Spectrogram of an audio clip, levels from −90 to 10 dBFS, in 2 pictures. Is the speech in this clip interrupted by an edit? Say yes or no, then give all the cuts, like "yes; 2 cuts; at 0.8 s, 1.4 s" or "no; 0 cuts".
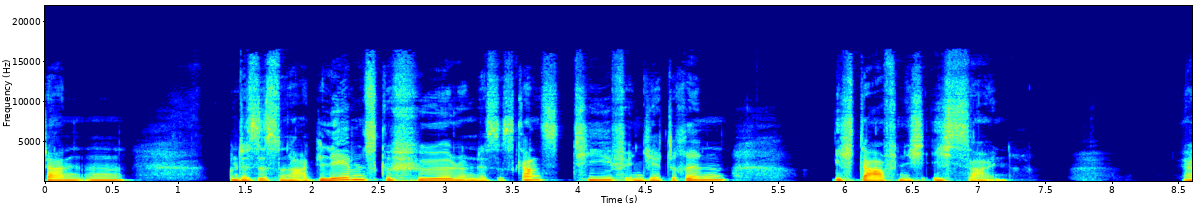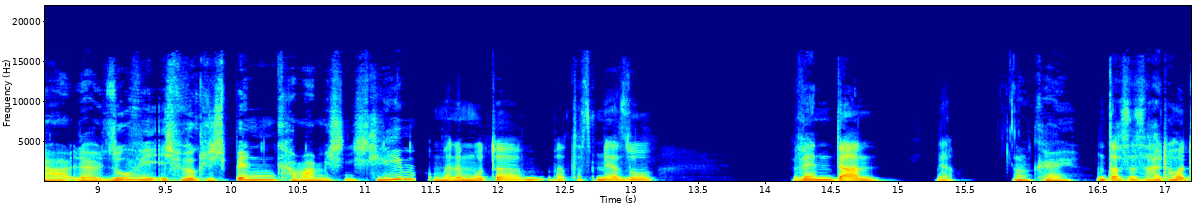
yes; 2 cuts; at 11.3 s, 15.1 s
